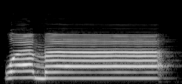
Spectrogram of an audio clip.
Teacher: چھوٹی مد مد منفصل جائز کو 2.5 سے 3 الف کی مقدار میں کھینچ کر ادا کریں گے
